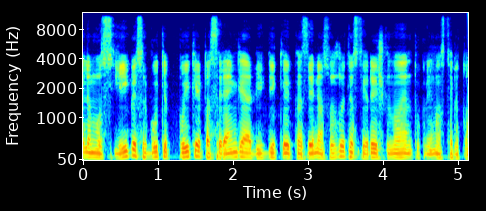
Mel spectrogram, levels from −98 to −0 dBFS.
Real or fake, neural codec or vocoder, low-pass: fake; codec, 44.1 kHz, 3.4 kbps, Pupu-Codec; 10.8 kHz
